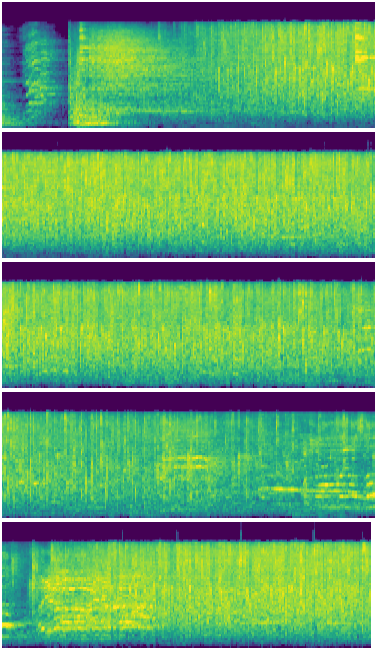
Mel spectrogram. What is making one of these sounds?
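A large audience claps and applauds steadily.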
